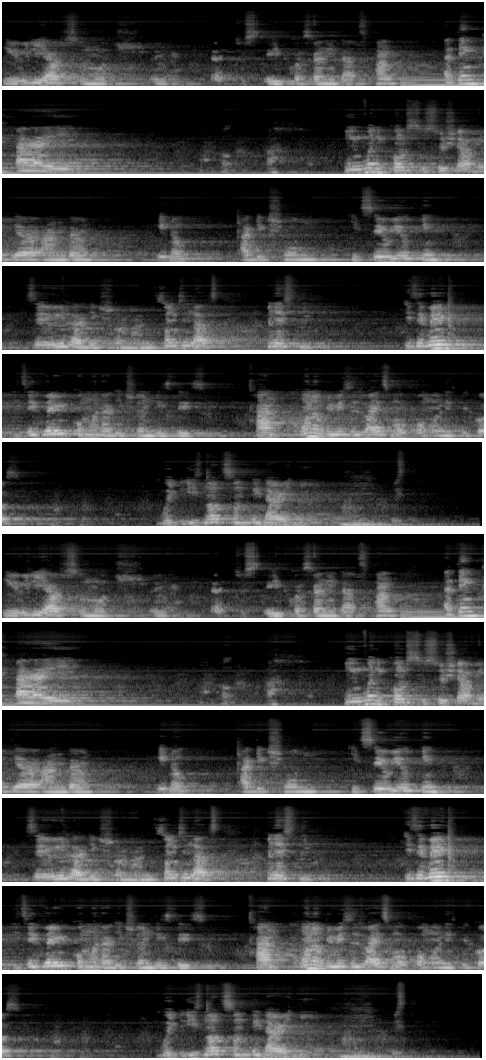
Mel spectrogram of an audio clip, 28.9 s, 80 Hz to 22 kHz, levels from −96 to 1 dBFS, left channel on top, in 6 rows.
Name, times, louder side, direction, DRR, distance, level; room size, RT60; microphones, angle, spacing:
voice 1, 0.0-1.8 2.1-4.0 4.4-5.7 7.0-7.2 7.5-7.6 8.3-10.7 11.2-11.5 12.0-12.9 13.1-14.3 14.7-17.6 18.5-19.0 19.4-21.3 21.8-24.2 24.6-24.7 25.7-28.1, right 2 dB, 20° right, 13 dB, 0.5 m, -29 dB
Piano, 4.0-8.4, equal, 70° left, 1.9 m, -42 dB
19.5 x 19.0 x 8.8 m, 2.3 s
head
